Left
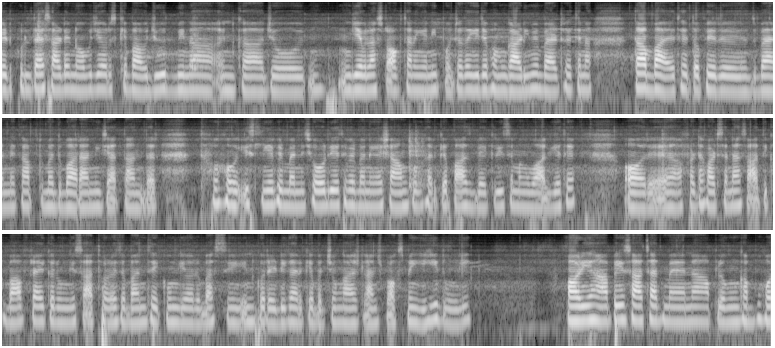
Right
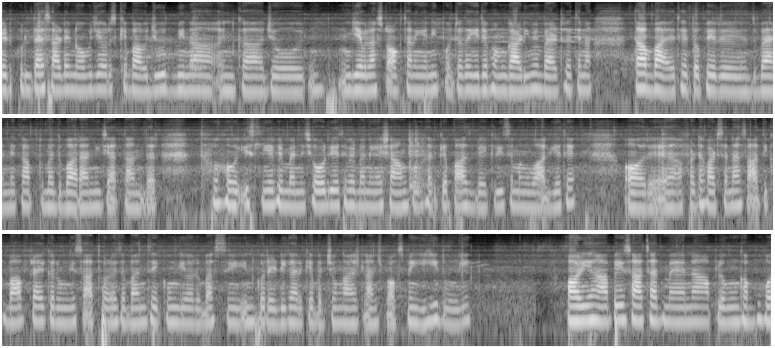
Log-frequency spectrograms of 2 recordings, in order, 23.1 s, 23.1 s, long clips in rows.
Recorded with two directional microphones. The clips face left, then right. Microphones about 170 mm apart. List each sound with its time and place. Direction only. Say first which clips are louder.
0.0 s speech: left 4 dB; 50° left (ahead or behind)
21.1 s speech: left 3 dB; 55° left (ahead or behind)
